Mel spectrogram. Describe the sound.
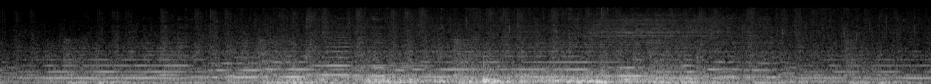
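A heavy thunderstorm roars continuously, with dense, steady rain hissing over low, rolling thunder rumbles that swell and fade. The sound stays constant throughout, with no voices.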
